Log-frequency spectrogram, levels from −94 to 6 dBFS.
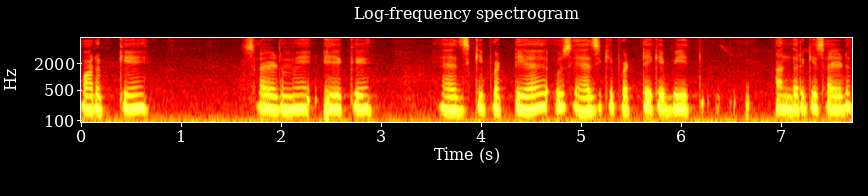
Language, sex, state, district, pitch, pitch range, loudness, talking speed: Hindi, male, Uttar Pradesh, Muzaffarnagar, 185 Hz, 170-195 Hz, -15 LUFS, 150 wpm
